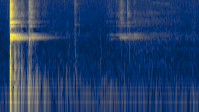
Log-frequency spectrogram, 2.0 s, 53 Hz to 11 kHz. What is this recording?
concrete block 3
Concrete blocks knocked together.
Recorded with AKG condenser microphone to M-Audio Delta AP soundcard
concrete-block, effect, hit, stone, strike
